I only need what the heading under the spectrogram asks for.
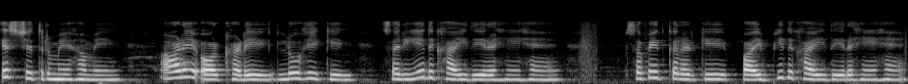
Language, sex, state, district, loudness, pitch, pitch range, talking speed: Hindi, female, Jharkhand, Jamtara, -17 LUFS, 230 Hz, 220-265 Hz, 160 wpm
